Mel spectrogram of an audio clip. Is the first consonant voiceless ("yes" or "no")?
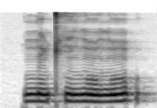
no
